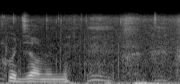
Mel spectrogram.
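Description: A young man speaks close up, with a sing-song voice.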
